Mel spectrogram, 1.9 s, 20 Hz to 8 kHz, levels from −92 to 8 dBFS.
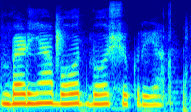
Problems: constant background noise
